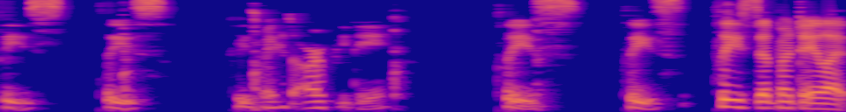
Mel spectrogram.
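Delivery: desperate, pleading, begging tone. Begging the game to load the RPD map: desperate begging. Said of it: "I'm begging".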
